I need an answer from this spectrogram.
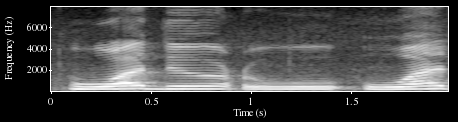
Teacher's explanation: دال پہ قلقلہ آئے گا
